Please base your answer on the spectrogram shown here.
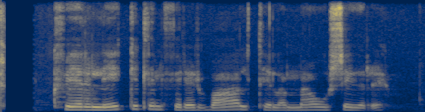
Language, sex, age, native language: Icelandic, female, 14, Icelandic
